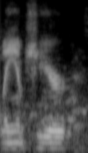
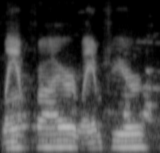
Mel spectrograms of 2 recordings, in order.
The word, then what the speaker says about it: Lamphere: We just went over to, I always pronounce it, it's not Lampshire, Lamphere, across from Glencoe.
